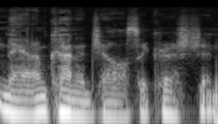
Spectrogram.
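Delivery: muttering under breath. Retelling own past remark to a partner: muttering under breath. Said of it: "I said under my breath".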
